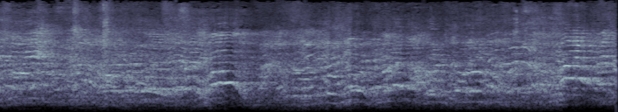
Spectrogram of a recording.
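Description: Indistinct chatter of several voices talking over one another, steady throughout, with no single voice clear enough to make out words.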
